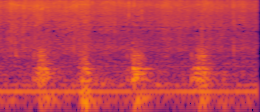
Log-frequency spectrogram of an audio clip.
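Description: Frozen peas sautéing in a pan produce a steady, soft sizzle with a few gentle rhythmic stirring scrapes, close by and fairly quiet, with no voices.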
